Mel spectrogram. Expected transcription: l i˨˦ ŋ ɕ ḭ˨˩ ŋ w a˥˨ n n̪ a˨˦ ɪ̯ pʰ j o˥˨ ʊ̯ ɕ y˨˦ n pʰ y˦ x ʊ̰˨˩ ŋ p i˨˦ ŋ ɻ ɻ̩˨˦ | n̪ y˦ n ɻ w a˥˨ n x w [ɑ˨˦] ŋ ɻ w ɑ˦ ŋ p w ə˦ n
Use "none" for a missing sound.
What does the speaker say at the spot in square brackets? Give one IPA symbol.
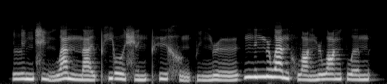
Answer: ɑ˨˦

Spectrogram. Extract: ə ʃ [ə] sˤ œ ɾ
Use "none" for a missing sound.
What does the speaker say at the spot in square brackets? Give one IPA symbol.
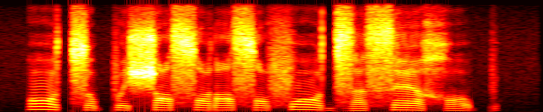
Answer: ə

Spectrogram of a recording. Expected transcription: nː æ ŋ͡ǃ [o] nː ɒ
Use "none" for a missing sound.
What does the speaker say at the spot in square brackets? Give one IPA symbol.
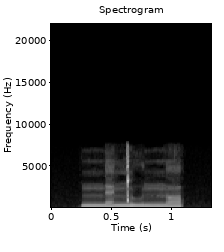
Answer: u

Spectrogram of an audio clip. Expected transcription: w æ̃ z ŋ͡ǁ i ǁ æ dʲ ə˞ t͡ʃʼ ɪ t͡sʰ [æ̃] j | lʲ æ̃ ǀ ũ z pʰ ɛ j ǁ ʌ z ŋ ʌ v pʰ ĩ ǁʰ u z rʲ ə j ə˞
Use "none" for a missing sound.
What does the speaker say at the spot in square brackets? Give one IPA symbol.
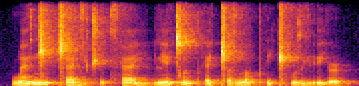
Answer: æ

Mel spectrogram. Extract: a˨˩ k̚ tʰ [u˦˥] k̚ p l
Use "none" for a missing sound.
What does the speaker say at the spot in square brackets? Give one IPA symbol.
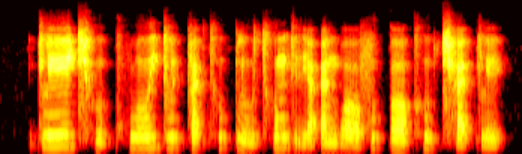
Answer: u˦˥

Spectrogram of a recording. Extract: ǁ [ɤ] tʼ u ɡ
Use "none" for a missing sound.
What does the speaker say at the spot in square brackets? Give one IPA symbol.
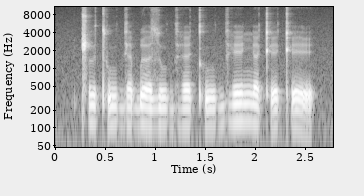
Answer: ɯ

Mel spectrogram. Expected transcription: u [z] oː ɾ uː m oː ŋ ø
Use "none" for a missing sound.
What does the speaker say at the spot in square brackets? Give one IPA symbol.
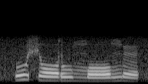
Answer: ʃ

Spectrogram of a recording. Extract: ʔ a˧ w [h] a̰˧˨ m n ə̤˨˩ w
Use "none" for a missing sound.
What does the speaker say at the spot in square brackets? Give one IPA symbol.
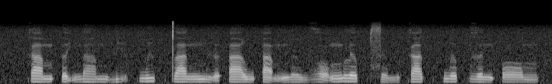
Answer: ʔ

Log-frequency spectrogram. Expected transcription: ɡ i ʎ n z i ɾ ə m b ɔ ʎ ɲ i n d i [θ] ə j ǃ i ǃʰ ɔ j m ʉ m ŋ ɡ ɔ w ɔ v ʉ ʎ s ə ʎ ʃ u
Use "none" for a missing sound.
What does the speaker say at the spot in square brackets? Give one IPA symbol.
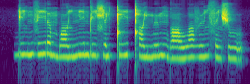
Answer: ɕ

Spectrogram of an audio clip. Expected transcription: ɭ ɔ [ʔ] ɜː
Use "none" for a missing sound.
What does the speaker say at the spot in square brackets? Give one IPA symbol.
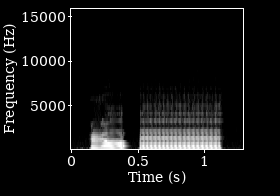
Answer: ʔ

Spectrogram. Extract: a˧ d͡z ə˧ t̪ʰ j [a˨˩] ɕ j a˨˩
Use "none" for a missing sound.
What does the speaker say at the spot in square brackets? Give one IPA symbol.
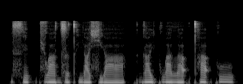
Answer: a˨˩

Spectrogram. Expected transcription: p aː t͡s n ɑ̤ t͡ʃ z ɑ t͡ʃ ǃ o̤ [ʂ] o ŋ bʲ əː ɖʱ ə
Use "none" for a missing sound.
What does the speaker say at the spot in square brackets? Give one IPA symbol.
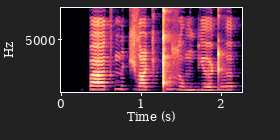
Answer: z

